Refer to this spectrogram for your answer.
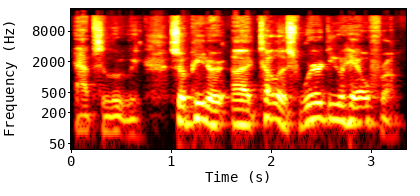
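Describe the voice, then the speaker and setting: A man's voice: medium pitch, sing-song, fairly quick, darkish tone, husky. A man hosting a podcast interview, greeting his guest and the audience with enthusiastic welcomes. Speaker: podcast host.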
